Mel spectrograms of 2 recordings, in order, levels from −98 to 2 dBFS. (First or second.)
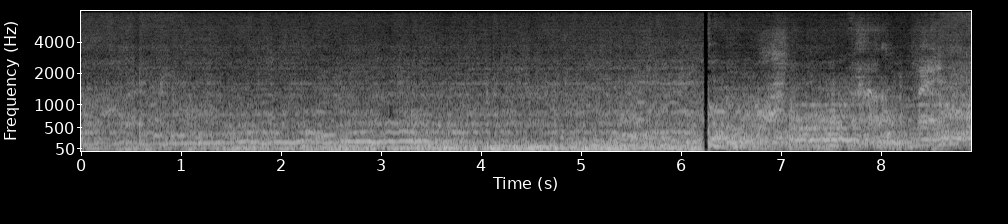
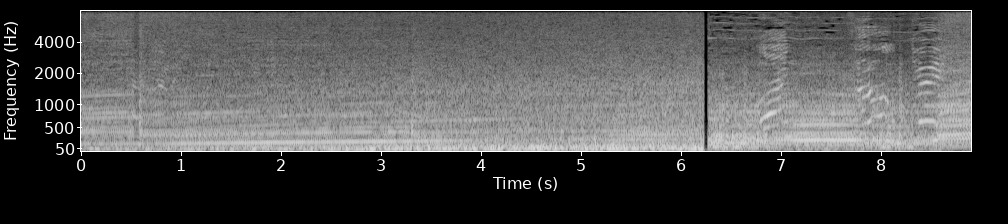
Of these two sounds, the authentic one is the second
